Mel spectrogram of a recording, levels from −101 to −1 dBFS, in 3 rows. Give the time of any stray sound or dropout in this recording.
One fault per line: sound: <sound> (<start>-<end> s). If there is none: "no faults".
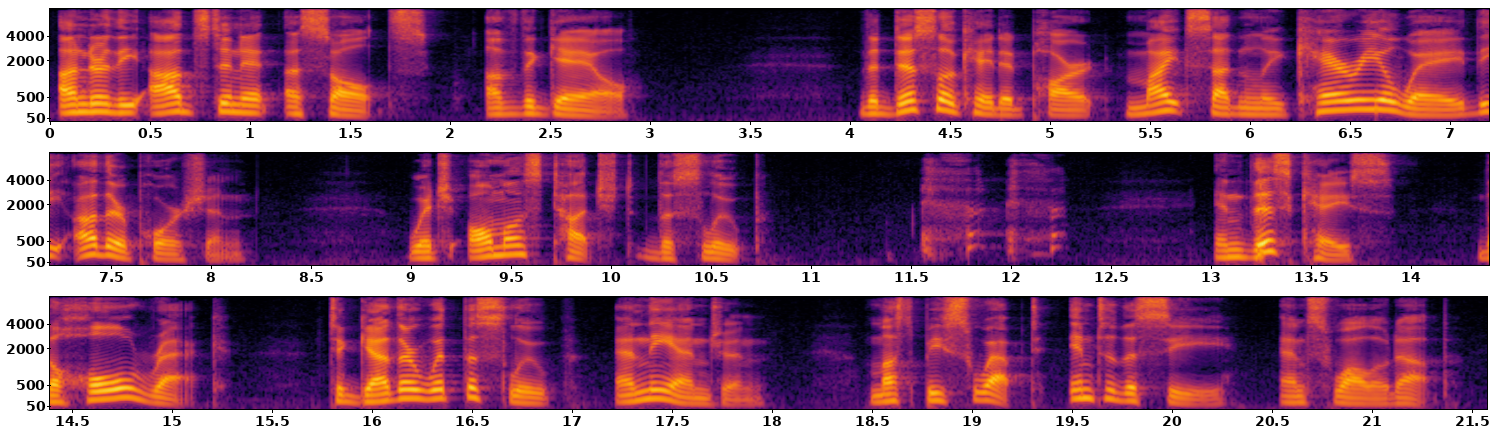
sound: laugh (11.4-12.3 s)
